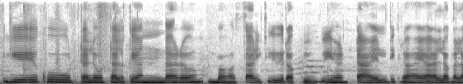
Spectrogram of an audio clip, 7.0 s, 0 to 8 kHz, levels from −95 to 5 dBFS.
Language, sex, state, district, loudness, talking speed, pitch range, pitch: Hindi, female, Chandigarh, Chandigarh, -11 LUFS, 170 wpm, 195-210 Hz, 200 Hz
